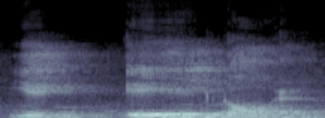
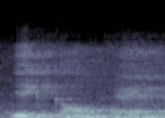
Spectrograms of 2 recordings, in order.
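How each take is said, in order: First: The stress falls on the word एक. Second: The stress falls on the word है. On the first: It is one village, not two. "कि वो बंदा समझ रहा है कि ये दो गांव हैं" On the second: It still is a village, not only in the past. "यानी वो समझ रहा है कि कभी था"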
